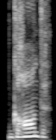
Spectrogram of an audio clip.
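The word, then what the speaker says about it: grande: Grand. Here the letter D is pronounced.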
